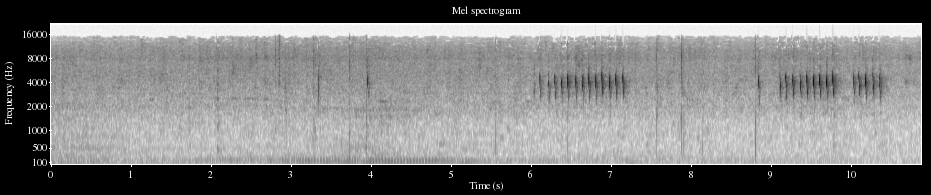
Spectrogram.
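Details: Bar-winged prinia song in ngebren style, heard as two short bursts of quick, high, rattling notes late in the recording, after a stretch of faint clicks and a low background murmur.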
